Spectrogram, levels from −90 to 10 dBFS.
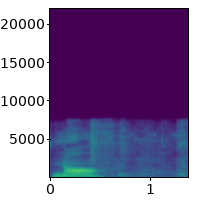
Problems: none marked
